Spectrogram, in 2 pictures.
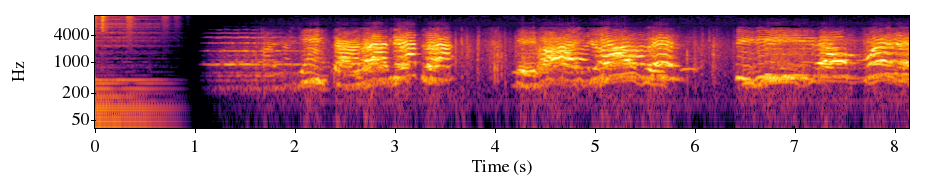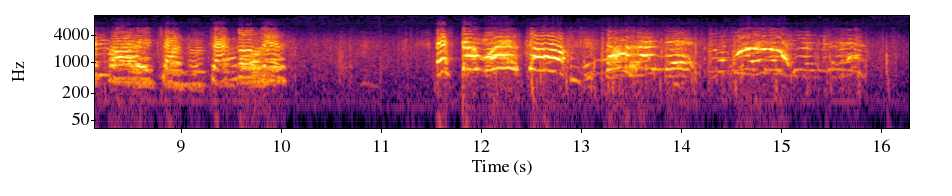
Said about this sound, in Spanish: La primera es una canción infantil que de hecho interpretan los hijos de Macario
